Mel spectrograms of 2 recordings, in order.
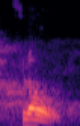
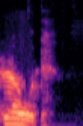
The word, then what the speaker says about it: Claude: He's the only person, and he did it correctly. Claude. He did it correctly, so you got Claude. Yes, Claude.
